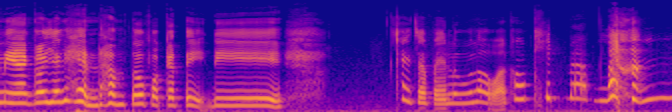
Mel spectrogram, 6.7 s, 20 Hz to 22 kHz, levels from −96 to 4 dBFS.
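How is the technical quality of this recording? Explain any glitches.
The technical quality of this recording holds up, with no glitches to explain.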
